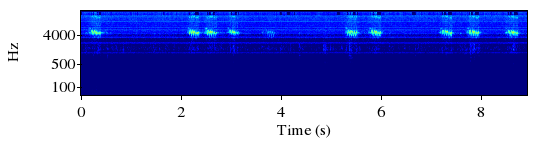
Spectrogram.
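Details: High, thin screeches from nesting swifts at Machynlleth, Dyfi Biosphere, recorded on a nest camera stream; brief buzzy bursts come in loose pairs and threes, about nine in all, over low electrical hum.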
